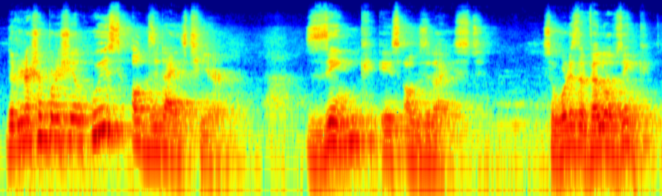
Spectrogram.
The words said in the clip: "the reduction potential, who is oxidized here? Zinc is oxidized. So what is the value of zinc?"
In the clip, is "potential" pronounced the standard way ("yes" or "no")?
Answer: no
